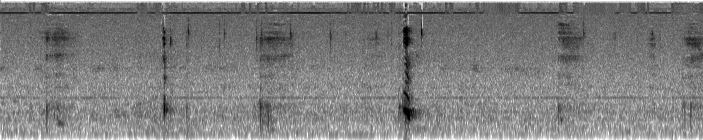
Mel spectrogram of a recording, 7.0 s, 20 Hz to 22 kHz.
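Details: Hiccups in a quiet room, recording described only as "7 weeks": several brief, sharp, separate catches, one much louder than the rest.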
